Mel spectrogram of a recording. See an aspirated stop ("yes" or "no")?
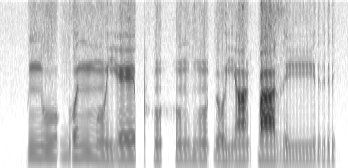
yes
